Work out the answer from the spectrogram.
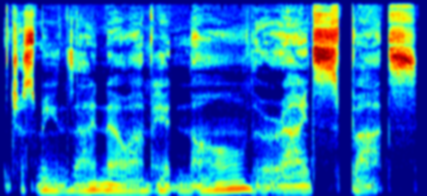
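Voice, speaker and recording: A man playing a low, slow-taunting captor. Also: steady tone, husky, no echo, clean studio sound, full character voice. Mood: teasing, menacing. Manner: taunting, slow and intimate, with soft chuckles and whispers. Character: teasing, menacing male captor interrogating a prisoner. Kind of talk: ASMR roleplay. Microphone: close mic.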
